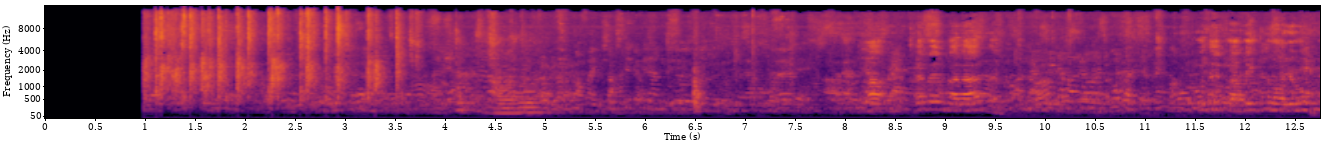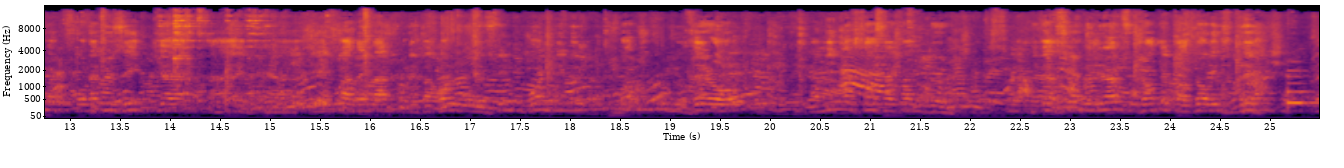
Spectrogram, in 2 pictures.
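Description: A drum kit keeps a soft jazz beat.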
